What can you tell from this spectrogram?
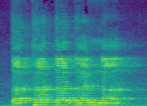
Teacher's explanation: प्रत्येक वेळेला जीभ आतून धक्का मारते दाताला. त थ द ध आणि न दंते.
